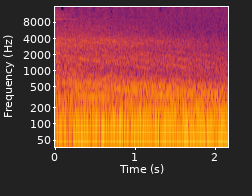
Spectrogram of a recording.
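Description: Cinematic logo-animation sound effect: a loud, deep, steady rumble with faint tones sliding downward in pitch.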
